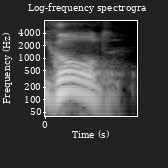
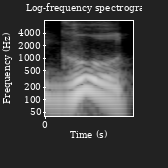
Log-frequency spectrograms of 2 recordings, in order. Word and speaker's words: Gould: It's actually Gould, probably, right? I think Robbie Gould is the only one that pronounces it Gold when it's spelled Gould.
